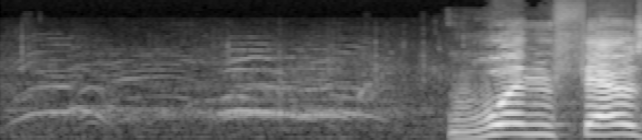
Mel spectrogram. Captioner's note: attendees applauding; attendees cheering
